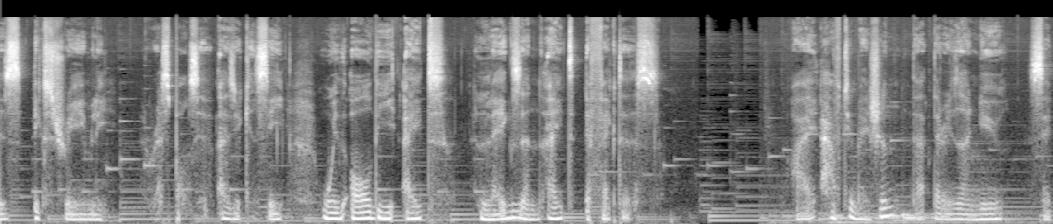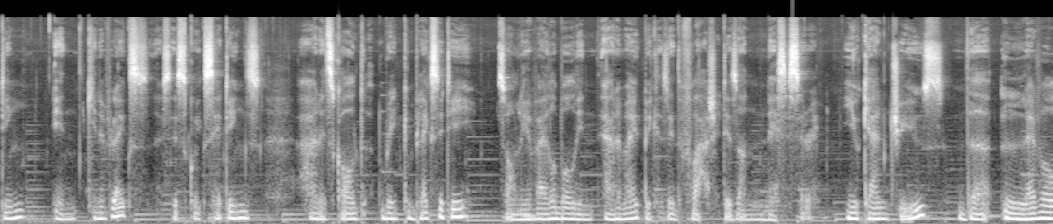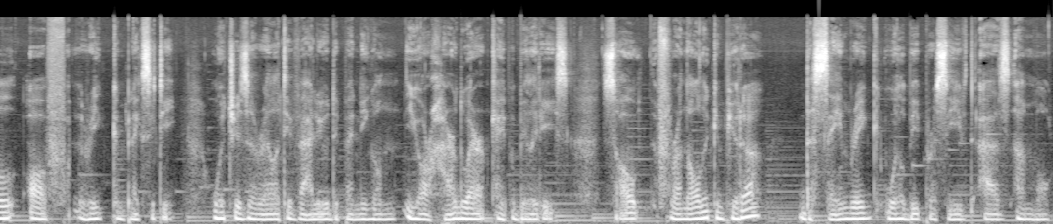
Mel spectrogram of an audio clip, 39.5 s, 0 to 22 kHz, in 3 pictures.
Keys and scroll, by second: 10.3 shift+g.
